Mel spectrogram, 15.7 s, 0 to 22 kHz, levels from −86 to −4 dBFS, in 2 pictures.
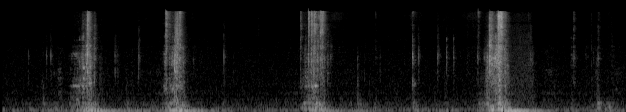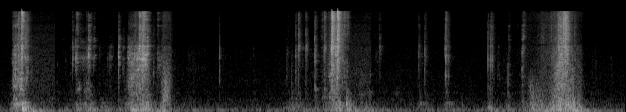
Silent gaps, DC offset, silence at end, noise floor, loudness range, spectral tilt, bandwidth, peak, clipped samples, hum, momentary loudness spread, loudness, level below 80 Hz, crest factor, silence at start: none; under 0.1%; 0.3 s; -64 dBFS; 7 LU; -1 dB/octave; 15.5 kHz; -4 dBFS; under 0.1%; none; 26 LU; -32 LUFS; -52 dBFS; 36 dB; 0.5 s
